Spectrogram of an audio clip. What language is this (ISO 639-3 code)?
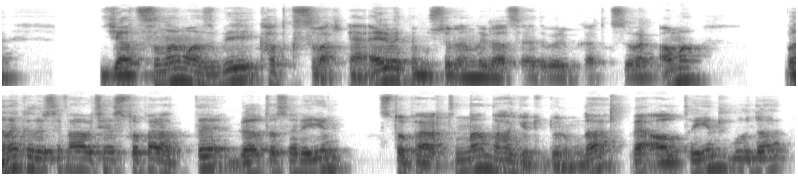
tur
